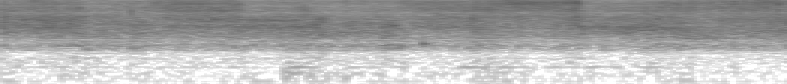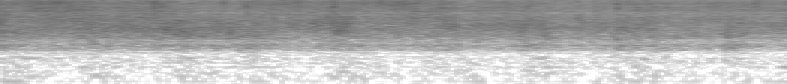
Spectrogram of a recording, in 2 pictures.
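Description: Diced vegetables and crumbled plant-based mince sizzling in an enameled cast-iron Dutch oven as a silicone spatula stirs them: a steady frying hiss with the scrape and rustle of the stirring.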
